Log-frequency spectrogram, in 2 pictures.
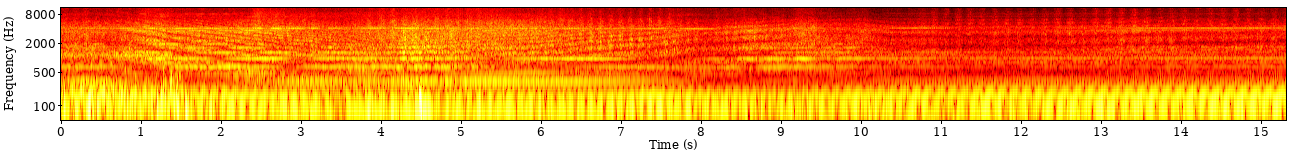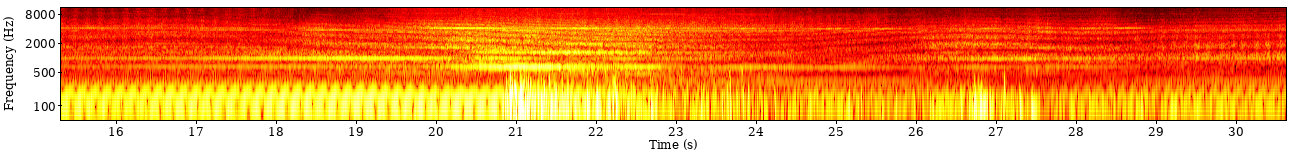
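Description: Align T-Rex 700E electric RC helicopter flying: a steady rotor drone and motor whine with a sweeping, flanging whoosh as it lifts off and climbs away. A louder rumbling burst comes about two-thirds of the way through.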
